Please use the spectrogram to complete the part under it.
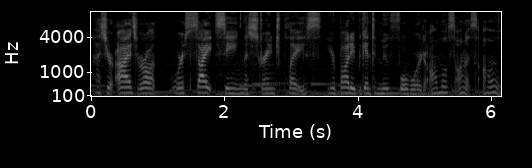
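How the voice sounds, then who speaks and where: A woman reading a visual novel aloud as a let's player, expressive, with casual chatty reactions. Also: medium pitch, a little hiss or hum, rough recording. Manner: expressive, exclaims and chats between read passages. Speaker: video game let's player.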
